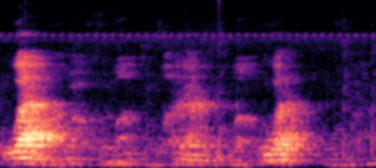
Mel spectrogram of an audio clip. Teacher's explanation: Jadi wa itu betul-betul dia mayun dulu baru ditarik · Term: huruf wau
